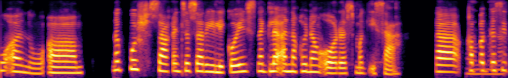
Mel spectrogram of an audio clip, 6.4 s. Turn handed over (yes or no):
no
